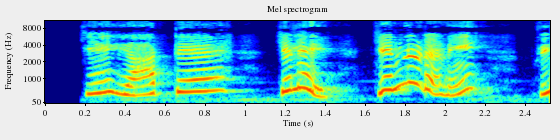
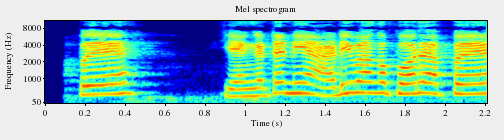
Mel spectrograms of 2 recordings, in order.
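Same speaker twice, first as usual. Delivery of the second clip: ordinary talk, nothing marked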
